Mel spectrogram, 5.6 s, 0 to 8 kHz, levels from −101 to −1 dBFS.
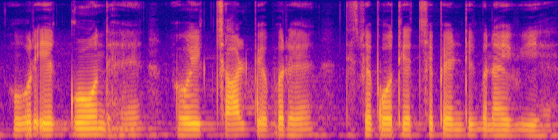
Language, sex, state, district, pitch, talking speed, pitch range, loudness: Hindi, male, Uttar Pradesh, Saharanpur, 120 Hz, 180 wpm, 115-120 Hz, -19 LUFS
